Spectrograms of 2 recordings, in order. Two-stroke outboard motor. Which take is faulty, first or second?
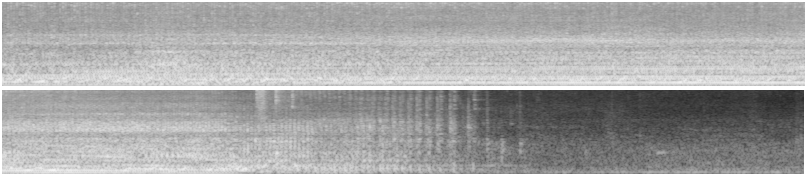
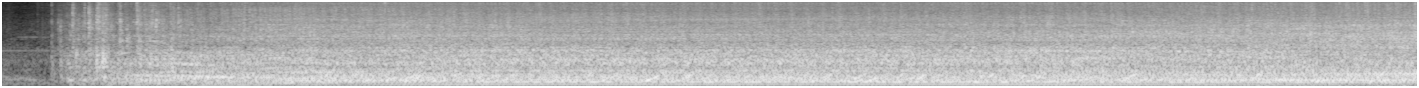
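second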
